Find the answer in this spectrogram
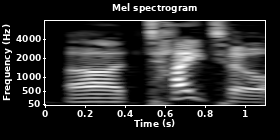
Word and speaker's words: Taito: further ado I think we should jump into tight oh I believe tight Oh is how you pronounce it the point we will talk about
